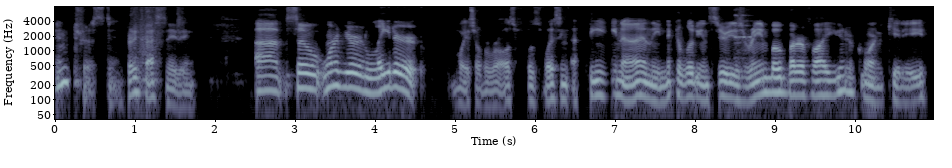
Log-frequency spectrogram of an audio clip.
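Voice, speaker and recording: A man's voice: mid-range voice, animated, normal speed, no echo. A man co-hosting a casual interview, asking questions and offering short comments. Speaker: podcast co-host.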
